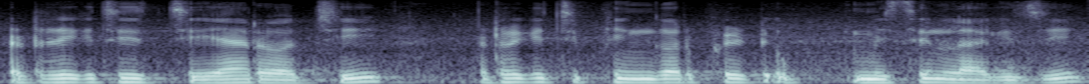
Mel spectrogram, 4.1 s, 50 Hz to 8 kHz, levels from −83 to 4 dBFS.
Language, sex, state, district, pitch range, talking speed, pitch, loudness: Odia, male, Odisha, Malkangiri, 115-135 Hz, 145 wpm, 125 Hz, -13 LUFS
